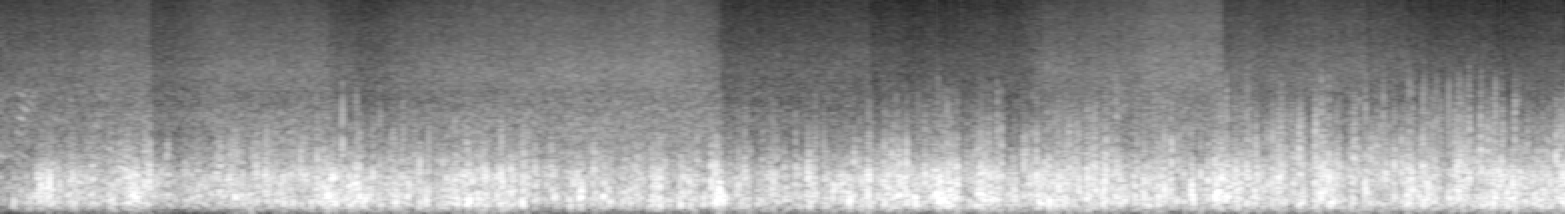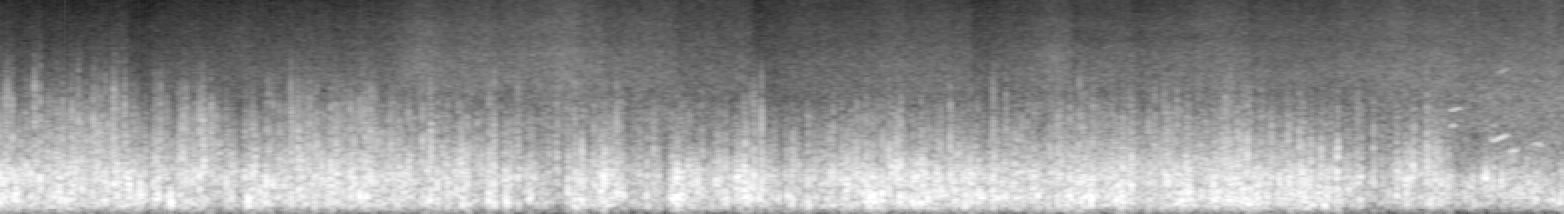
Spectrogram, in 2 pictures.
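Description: Ocean surf breaking and foaming up the beach in a steady rush, with wind buffeting the microphone.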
